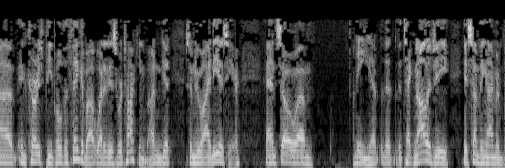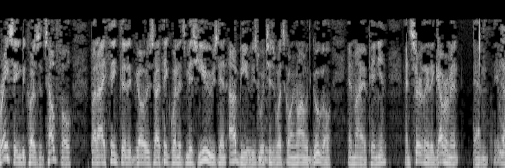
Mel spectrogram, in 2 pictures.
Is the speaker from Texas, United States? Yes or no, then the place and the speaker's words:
no; Boston, Massachusetts, United States; I'm from Boston.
